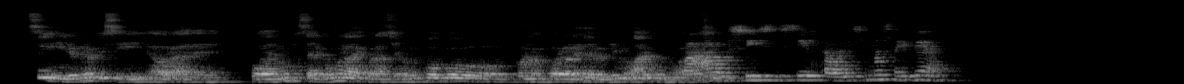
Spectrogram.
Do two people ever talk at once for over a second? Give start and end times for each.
none

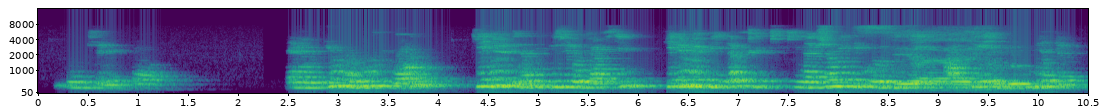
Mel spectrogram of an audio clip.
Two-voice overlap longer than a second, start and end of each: 8.1-9.7

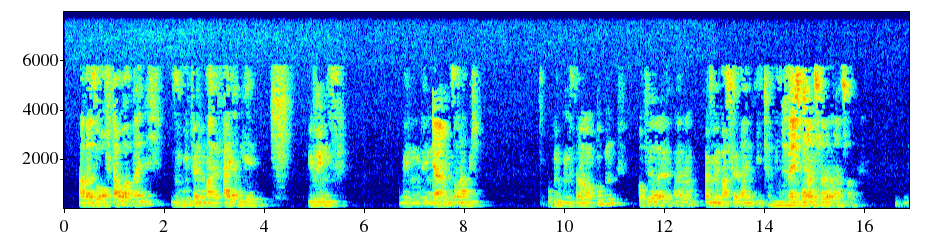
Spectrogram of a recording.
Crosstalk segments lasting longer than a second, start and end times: 14.4-15.6

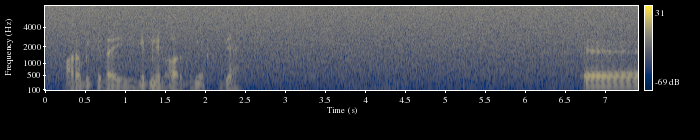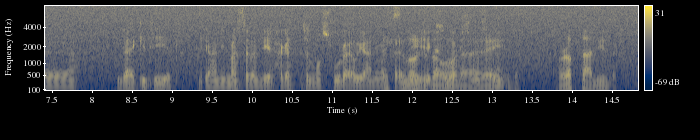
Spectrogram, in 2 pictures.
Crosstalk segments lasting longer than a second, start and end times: 11.6-13.2

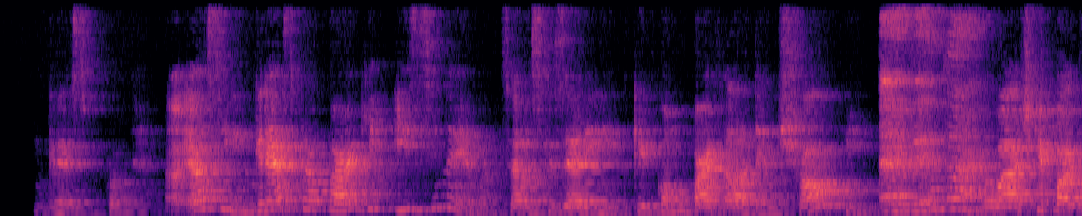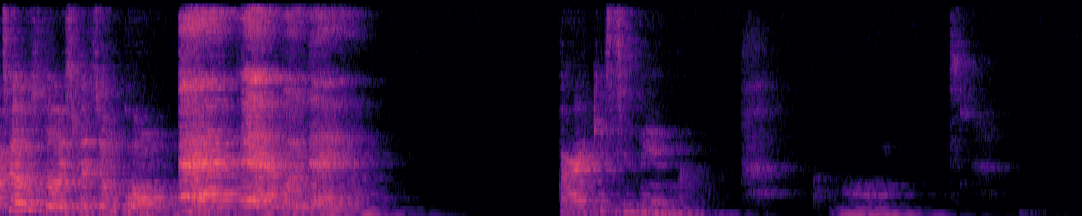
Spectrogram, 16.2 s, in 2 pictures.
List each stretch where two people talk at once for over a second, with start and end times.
none

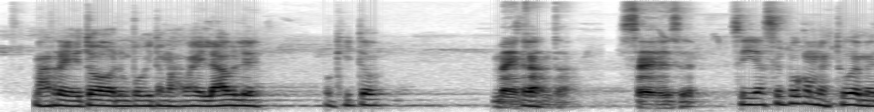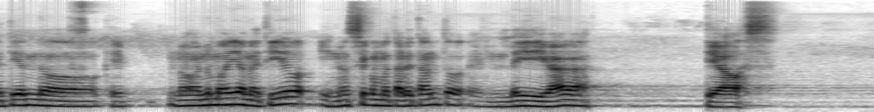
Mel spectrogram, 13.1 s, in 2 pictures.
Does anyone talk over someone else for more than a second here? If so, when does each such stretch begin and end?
none

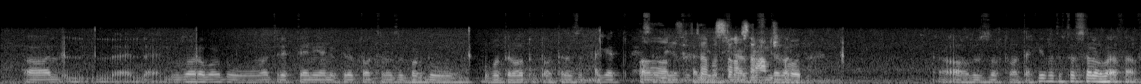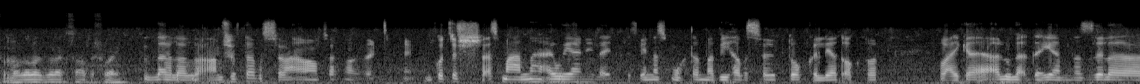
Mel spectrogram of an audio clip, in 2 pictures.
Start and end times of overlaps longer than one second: 6.4-8.0

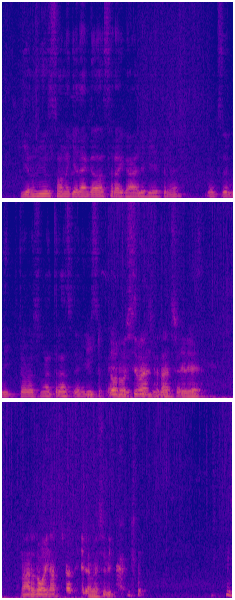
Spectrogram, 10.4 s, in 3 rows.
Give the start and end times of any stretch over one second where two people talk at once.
4.7-6.4

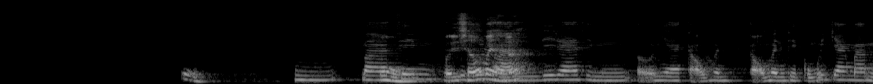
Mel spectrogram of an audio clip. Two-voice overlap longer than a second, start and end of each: 3.8-5.3

